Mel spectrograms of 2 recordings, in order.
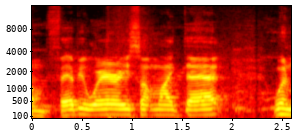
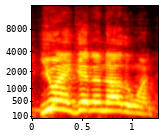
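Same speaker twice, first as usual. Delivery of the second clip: louder, higher and fast taunt; taunting yell; 8 semitones higher, 6 dB louder, faster than usual. Real, not acted. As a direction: heckle the team on the screen. Taunting the team while watching.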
